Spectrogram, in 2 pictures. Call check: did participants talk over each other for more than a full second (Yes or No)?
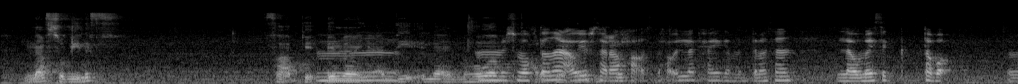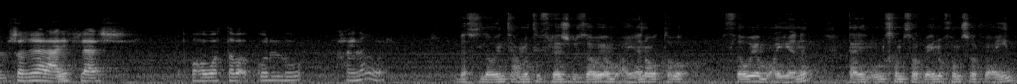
Yes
